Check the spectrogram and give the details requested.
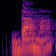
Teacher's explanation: dental sonoro, como en dama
